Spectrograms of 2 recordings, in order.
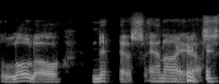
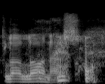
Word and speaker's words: Lolonis: p-h-i-l-l-i-p lalonis l-o-l-o that's lolo ness nis lellones so google that that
